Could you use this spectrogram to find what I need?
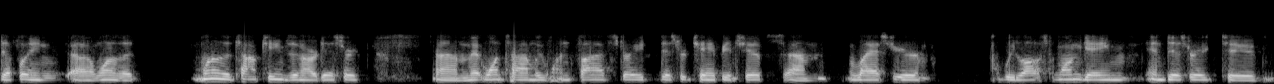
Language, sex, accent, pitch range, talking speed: English, male, American, 100-110 Hz, 155 wpm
